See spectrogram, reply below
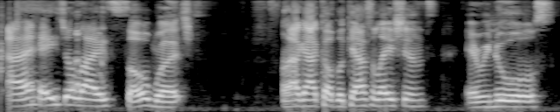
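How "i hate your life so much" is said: laughing through the words; teasing through giggles. Real, not acted.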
